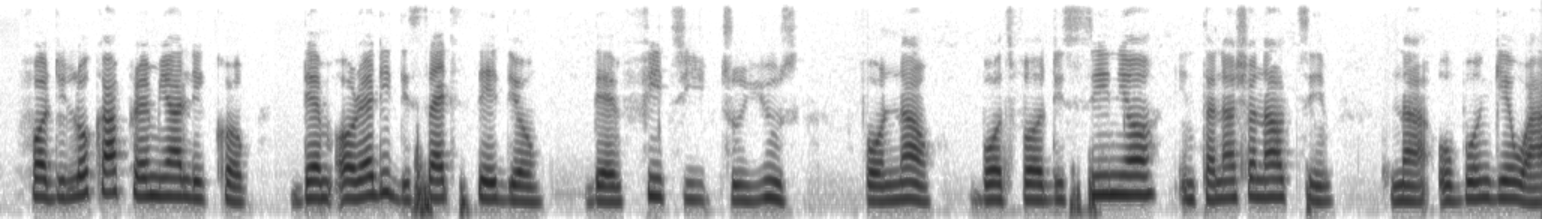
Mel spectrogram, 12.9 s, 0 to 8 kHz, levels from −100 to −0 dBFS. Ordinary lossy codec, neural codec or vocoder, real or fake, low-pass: none; none; real; 7.2 kHz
